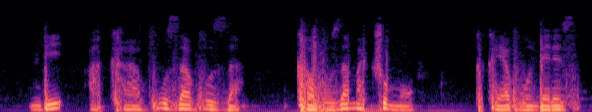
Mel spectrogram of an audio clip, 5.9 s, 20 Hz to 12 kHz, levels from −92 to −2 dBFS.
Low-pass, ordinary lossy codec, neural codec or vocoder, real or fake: 7.2 kHz; MP3, 32 kbps; none; real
